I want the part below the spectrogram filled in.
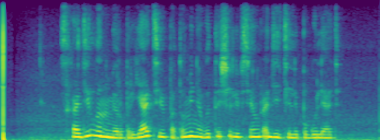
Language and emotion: Russian, neutral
